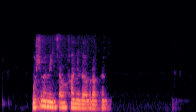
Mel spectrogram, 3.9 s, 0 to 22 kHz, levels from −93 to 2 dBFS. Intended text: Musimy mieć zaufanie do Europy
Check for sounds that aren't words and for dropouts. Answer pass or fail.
pass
